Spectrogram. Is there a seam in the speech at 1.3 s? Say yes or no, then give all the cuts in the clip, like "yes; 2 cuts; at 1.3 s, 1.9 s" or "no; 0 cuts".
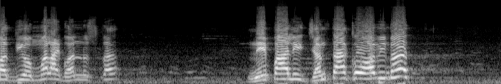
no; 0 cuts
